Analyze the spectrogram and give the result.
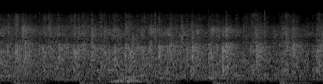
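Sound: audience applauding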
